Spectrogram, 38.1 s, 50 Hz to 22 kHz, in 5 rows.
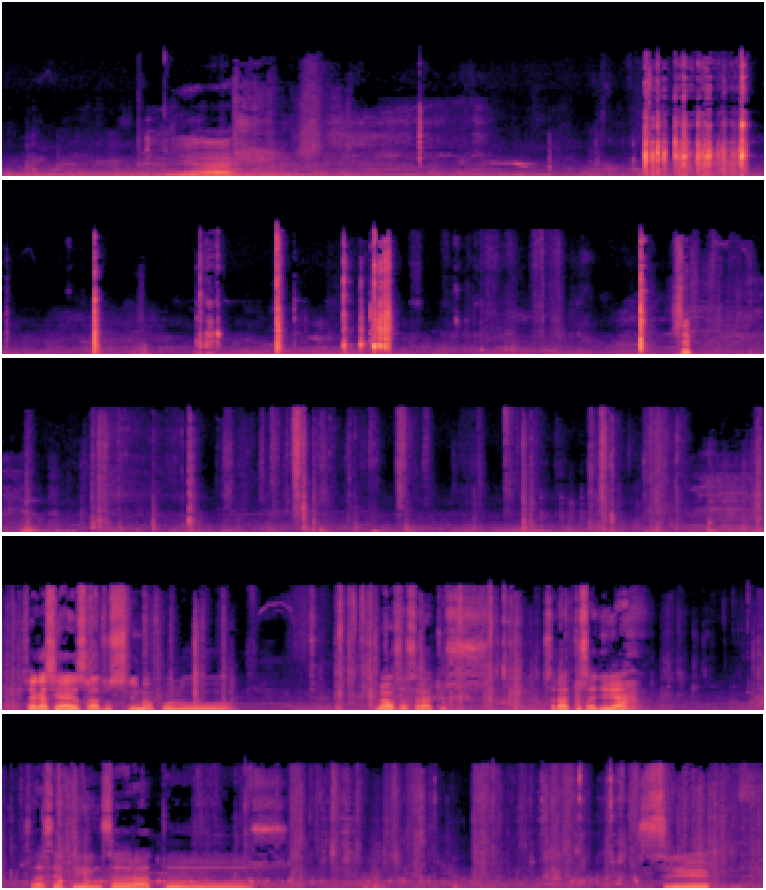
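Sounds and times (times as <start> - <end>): metal parts clattering: 6.4 - 7.5.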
